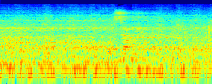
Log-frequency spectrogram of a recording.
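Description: Speech only: a man announcing in Czech over a sports hall's public-address system, with a steady background of hall noise.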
